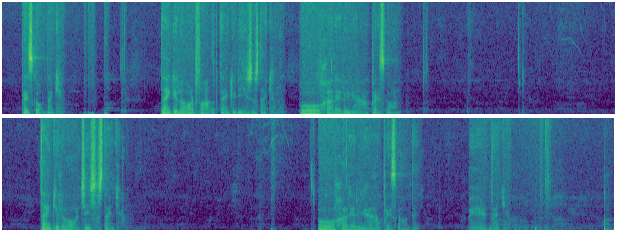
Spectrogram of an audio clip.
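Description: An elderly man speaks slowly and solemnly through a microphone in a large echoing hall.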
